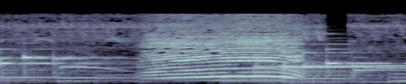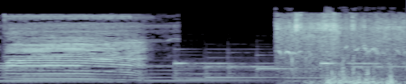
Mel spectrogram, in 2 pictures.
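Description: Two drawn-out, harmonic moos from a cow, each about a second and a half, over a steady low hum, ending with a burst of rough noise.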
